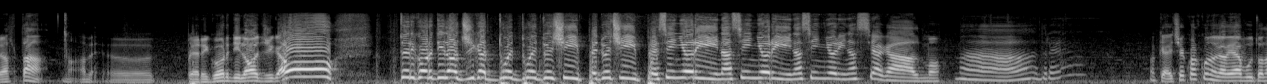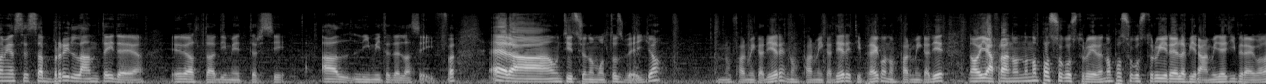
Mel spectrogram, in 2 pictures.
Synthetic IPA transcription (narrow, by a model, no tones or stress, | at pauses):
ealt̪a | nɔ̰va̰bɛ̰ | perikɔrd̪ilɔd͡ʒikao | t̪eɾikɔrd̪ilɔd͡ʒikad̪uːed̪uːed̪uet͡ʃipːed̪uːet͡ʃipːesiɲːoɾiːnasiɲːoɾiːnasiɲːoɾiːnasiːakalmomad̪ɾe | okːɛjt͡ʃɛkwalkuːnokeavɛːvaːvuːt̪olamiːast̪esːabɾilːant̪eid̪ɛːa̰ | inrealt̪ad̪ːimet̪ːersi | alːiːmit̪ed̪elːa̰sḛf | ɛːɾaunt̪it̪sjoːnomolt̪ozvḛʎːo | noɱfarmikad̪eːɾenoɱfarmikad̪eːɾet̪ipɾɛːɡonoɱfarmikad̪eːɾe | nɔiːafɾanonnːompɔsːokost̪ɾuiːɾenompɔsːokost̪ɾuiːɾelepiɾa̰ːmid̪et̪ipɾɛːɡo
